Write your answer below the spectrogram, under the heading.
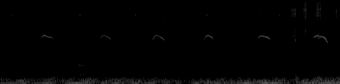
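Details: Common starlings at a hot attic nest holding nestlings, second day, parent nearby: quick arched squeaky notes, roughly two per second, under a broad hiss and low rumble.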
